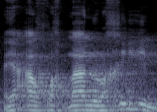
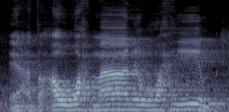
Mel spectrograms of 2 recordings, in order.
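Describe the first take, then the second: First: Ar-Rahmanir Rahim with a throaty R like gh; mock a speaker who can't roll R; mispronounced R. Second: Ar-Rahmanir Rahim said as Auwahmanil Wahim. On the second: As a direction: lisp the R into a W. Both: Shown as a demonstration. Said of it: "nggak dapat huruf R-nya".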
